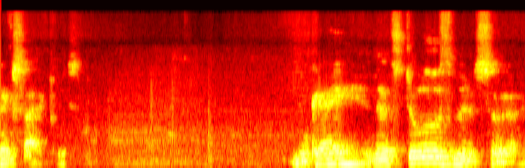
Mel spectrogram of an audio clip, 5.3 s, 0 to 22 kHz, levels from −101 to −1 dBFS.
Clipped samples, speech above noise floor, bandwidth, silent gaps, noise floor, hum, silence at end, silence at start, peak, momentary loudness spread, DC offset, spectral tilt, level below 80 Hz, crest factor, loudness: under 0.1%; 30 dB; 16 kHz; none; -42 dBFS; none; 0 s; 0 s; 0 dBFS; 17 LU; under 0.1%; -6 dB/octave; -50 dBFS; 12 dB; -12 LUFS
